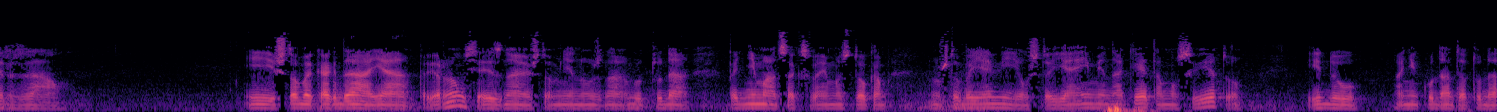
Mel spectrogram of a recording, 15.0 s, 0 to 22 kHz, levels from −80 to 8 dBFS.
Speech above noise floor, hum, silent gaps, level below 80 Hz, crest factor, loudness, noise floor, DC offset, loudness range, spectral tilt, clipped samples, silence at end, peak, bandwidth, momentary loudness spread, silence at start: 27 dB; none; none; -42 dBFS; 24 dB; -32 LUFS; -59 dBFS; under 0.1%; 5 LU; -4 dB/octave; under 0.1%; 0 s; -8 dBFS; 8 kHz; 12 LU; 0 s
